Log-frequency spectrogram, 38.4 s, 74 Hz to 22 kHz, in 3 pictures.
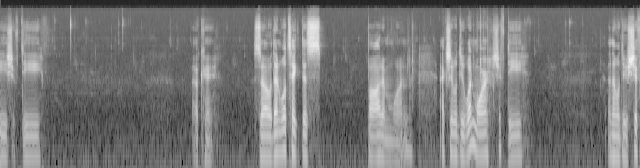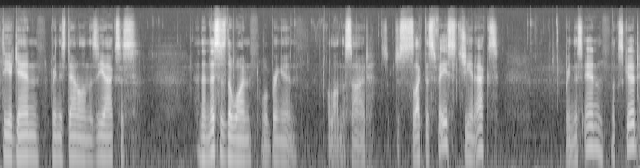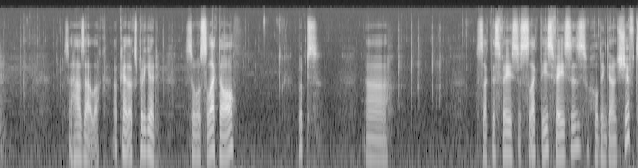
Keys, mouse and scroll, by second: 5.4-8.1 shift+middle drag, 8.1 KP_1, 9.4 shift+d, 12.0-12.6 shift+middle drag, 12.6 shift+d, 15.5-16.9 scroll up 1, 16.9 g, 18.9-20.1 shift+middle drag, 20.1 3, 20.3 right click, 20.7-21.7 middle drag, 21.7 g, 23.8 KP_1, 24.9 scroll up 1, 25.1-25.6 scroll down 1, 25.6 shift+middle click, 26.0-26.8 scroll down 4, 26.8-28.8 shift+middle drag, 28.8 Tab, 29.5 Tab, 30.0 a, 33.8 Tab, 34.2 Tab, 34.8 right click, 35.4 shift+right click, 35.6 shift+right click, 35.9 shift+right click, 36.1 shift+right click, 36.4 shift+right click, 36.6 shift+right click, 36.9 shift+right click, 37.2 shift+right click, 37.5 shift+right click, 37.7 shift+right click, 38.0 shift+right click.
